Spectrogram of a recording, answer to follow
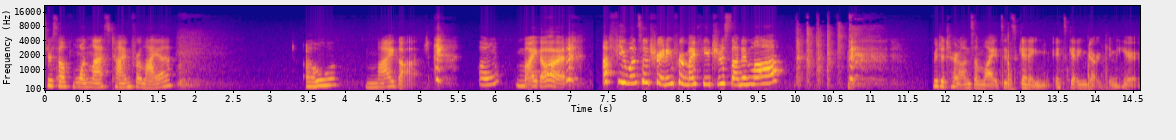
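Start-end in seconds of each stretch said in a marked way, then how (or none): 3.5-7.0 tearful oh my god. Real, not acted. Overwhelmed by book twist. 7.4-9.7 much higher and louder, squealing with delight; excited squeal. Real, not acted. Squealing at book twist. 9.8-11.1 breathless high-pitched giggle; thrilled unvoiced laugh; airy high giggle. Real, not acted. Laughs after squeal.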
